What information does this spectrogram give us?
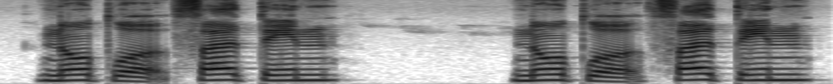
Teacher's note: طا حروف قلقلہ میں شامل ہے، تو اس کو جب آپ پچھلے حرف کے ساتھ ملائیں گے تو آپ نے یاد رکھنا ہے کہ یہاں پر آپ نے قلقلہ کرنا ہے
